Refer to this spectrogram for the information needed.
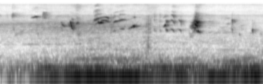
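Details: Pet European goldfinch sings quick, tinkling twitters and liquid trills in a varied rambling stream over a steady low indoor hum; owner encourages it to sing and hop.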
